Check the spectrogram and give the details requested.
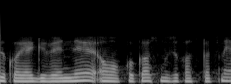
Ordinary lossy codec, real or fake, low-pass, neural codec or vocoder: MP3, 32 kbps; fake; 3.6 kHz; codec, 16 kHz, 4 kbps, FreqCodec, larger model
